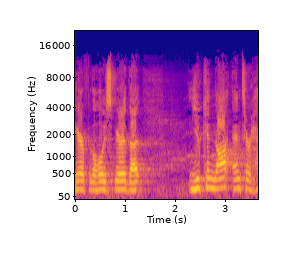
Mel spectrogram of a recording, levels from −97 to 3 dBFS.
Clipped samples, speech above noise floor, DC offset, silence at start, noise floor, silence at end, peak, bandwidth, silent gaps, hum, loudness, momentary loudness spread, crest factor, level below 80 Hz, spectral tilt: under 0.1%; 25 dB; under 0.1%; 0 s; -38 dBFS; 0 s; -2 dBFS; 13.5 kHz; none; none; -12 LUFS; 8 LU; 12 dB; -46 dBFS; -5 dB/octave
